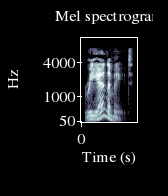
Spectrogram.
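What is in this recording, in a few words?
"reanimate", British English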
